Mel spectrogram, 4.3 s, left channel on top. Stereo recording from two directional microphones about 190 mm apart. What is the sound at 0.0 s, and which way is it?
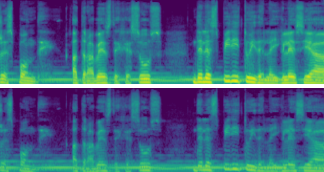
Speech, 45° left (ahead or behind).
